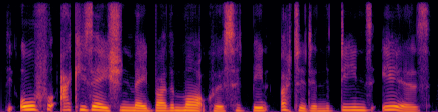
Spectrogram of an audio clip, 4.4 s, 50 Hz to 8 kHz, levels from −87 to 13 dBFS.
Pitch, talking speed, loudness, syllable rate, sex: 195 Hz, 190 wpm, -19 LUFS, 5.5 syllables/s, female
